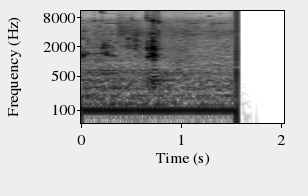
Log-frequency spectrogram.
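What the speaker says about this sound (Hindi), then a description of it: "इस कप में आपको 1 कप आपको पानी डाल लेना है" Water is poured into a large cup, making a short, wet trickling and splashing sound over a steady low hum before cutting off sharply.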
